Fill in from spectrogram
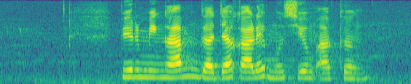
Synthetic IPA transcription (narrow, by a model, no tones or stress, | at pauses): b̥irmiŋamɡad͡ʒahkalɪhmusiʊmʔaɡ̥əŋ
